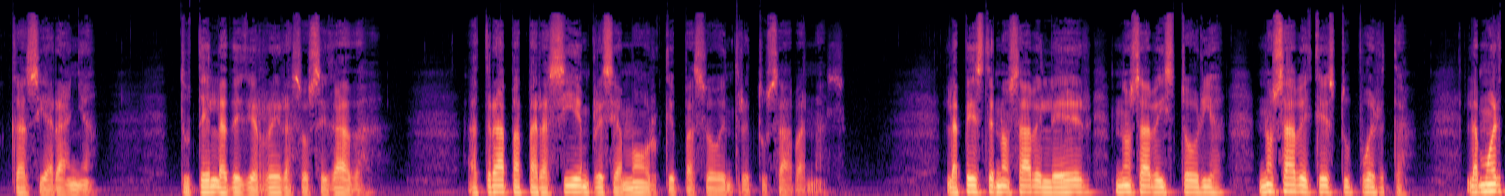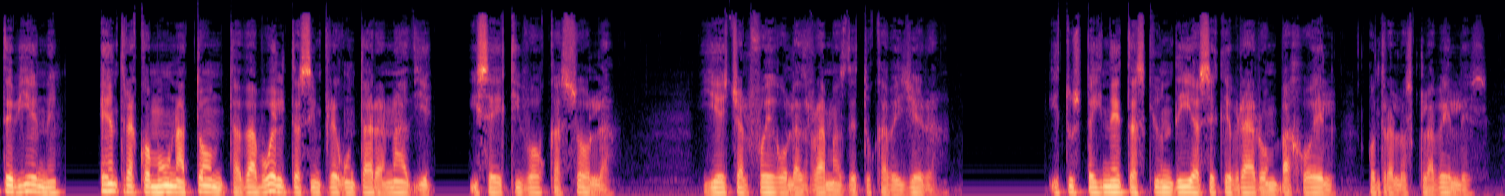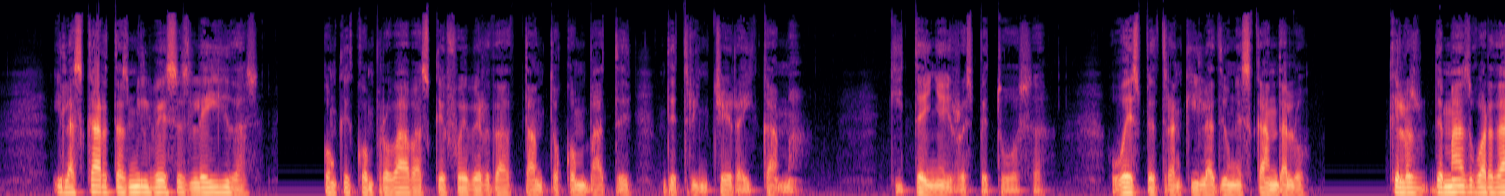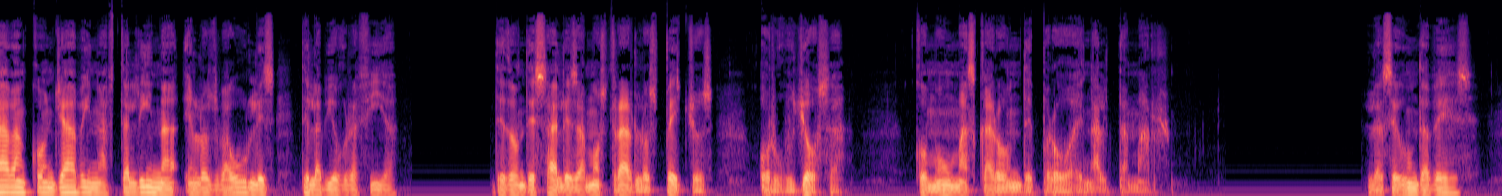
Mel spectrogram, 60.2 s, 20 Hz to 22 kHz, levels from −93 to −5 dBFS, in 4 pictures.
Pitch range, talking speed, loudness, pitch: 85-110 Hz, 130 wpm, -20 LUFS, 95 Hz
